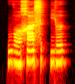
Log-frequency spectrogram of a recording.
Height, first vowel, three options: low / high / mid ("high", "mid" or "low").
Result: mid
